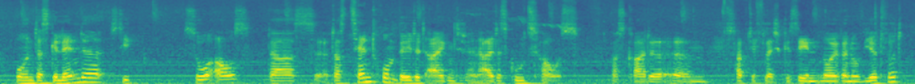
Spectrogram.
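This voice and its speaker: A man at a medium pitch talks at a moderate pace against noticeable background noise. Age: 30s. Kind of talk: interview. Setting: on location at the community.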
